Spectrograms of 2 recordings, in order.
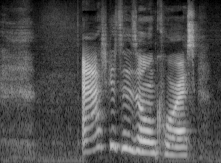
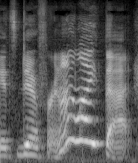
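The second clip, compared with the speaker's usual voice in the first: usual speaking voice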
